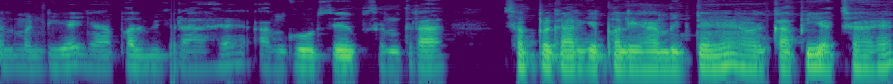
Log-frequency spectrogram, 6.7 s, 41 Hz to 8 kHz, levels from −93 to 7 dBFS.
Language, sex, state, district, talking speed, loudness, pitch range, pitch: Hindi, male, Bihar, Purnia, 195 wpm, -25 LUFS, 115-120 Hz, 115 Hz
